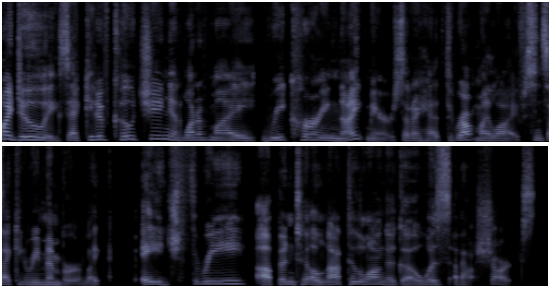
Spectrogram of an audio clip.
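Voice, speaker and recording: A woman's voice: fairly low pitch, a little mellow, dry recording, studio quality. A woman guest, an actor and coach, talking reflectively and expressively in an interview. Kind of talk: conversational interview.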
